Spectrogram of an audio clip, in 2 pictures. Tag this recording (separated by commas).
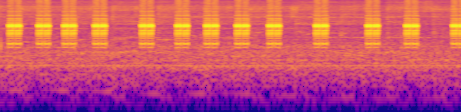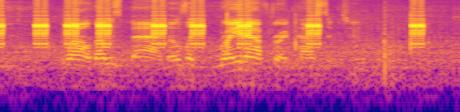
Car, Speech, Vehicle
